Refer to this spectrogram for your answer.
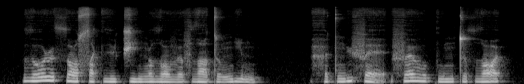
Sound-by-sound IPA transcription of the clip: ðoɹ θo sˤekðyt͡ʃi ŋyðˤo βœfðˤɛ toŋim | hœtŋy fɛ | fœ βokum tuθðˤœ

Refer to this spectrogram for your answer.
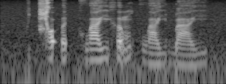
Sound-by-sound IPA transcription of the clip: t͡ɕɔ˨˦ʔə˨˩t̚hwa˨˦jʔə̰˧˥m kwa˨˦jɓa˨˦j

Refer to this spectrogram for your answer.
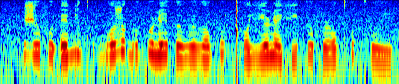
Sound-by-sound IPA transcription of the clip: ʒɯfɯ ʔebʲekʷʰɯ ɡ͡bozo ɡʷikʷi ɳiθɯβɯ ðokʷiǃʰo vʲoɳe fʲekɯ fɹokʷʰɯ kʷʰi

